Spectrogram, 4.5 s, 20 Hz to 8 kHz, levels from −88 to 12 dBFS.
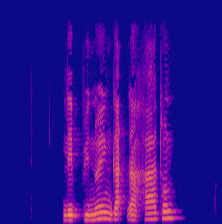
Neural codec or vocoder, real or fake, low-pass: none; real; 7.2 kHz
